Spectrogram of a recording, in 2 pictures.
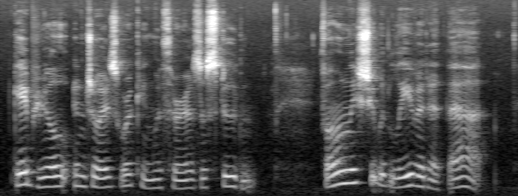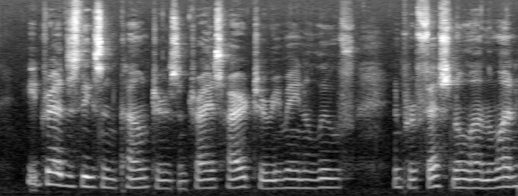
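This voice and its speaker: Woman, narrator, audiobook reading, calm, slightly low pitch.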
